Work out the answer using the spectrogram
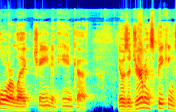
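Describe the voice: This recording is plain reading aloud.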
